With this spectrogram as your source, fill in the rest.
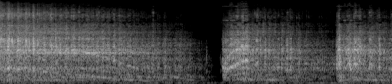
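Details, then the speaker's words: Traxxas Slash brushless motor after the loose magnet was reglued to the shaft with green threadlocker and cured 24 hours; earlier it screeched under hard braking or starts. Now it whirs smoothly in throttle bursts, no screech, maybe slight gear noise. "might be a little gear noise but there we go that was it"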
